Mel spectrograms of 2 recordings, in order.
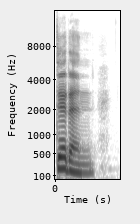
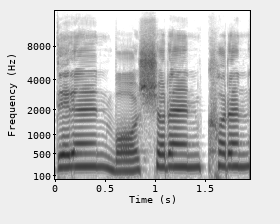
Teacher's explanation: didn't 할 때 두 번째 T는 굴러가는 느낌 나죠? didn't 이렇게 르처럼 소리를 낸다.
